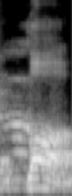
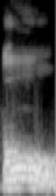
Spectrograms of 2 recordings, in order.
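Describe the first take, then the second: First: The vowel is said with a wide open mouth. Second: The vowel is said with pursed, rounded lips. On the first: The speaker calls it right. "Mangap. Buka mulut dengan sempurna" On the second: The speaker calls it wrong. "Jangan to. To nggak boleh ya"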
